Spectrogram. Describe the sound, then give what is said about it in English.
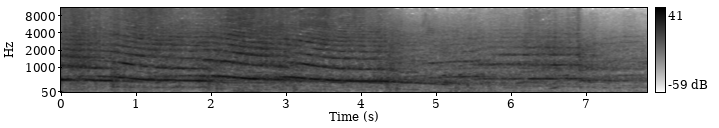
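A McLaren Mercedes Formula One car races toward the finish line at the 2012 Belgian Grand Prix at Spa. Its loud, high-pitched engine whine sweeps downward in pitch as it passes, with no voices. “2012 Belgian Grand Prix, Jenson Button, driving a McLaren Mercedes, approaches the line.”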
